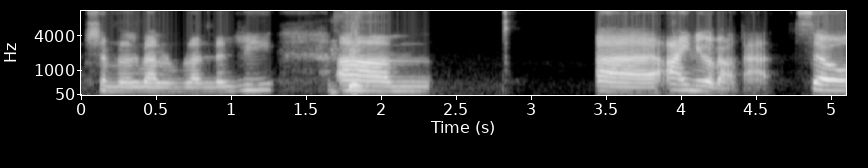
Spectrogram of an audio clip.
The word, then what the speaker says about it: Cholmondeley: and their neighbor, this Marchioness of Cholmondeley, which is how you say it, not Cholmondeley.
